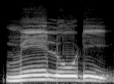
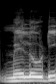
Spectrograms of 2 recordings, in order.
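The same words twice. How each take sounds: First: melody stretched into three slow syllables. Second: Said in the usual way. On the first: Shown as a demonstration. Teacher breaking down melody for learners, slowly syllable by syllable. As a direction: sound out melody slowly, piece by piece. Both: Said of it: "जोड़ जोड़ करके".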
